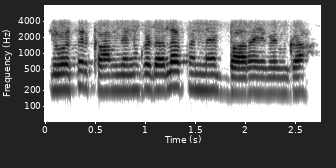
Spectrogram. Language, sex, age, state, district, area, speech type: Hindi, male, 18-30, Madhya Pradesh, Hoshangabad, rural, conversation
